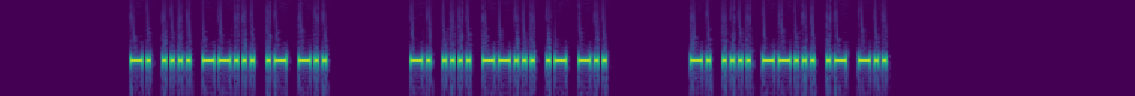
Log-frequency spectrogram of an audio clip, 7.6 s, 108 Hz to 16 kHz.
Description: Morse code, heard as a keyed tone, about 46 wpm, 700 Hz. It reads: NH7AD NH7AD NH7AD
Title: USA Call Signs - 5 Characters - Repeated 3x - 45wpm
